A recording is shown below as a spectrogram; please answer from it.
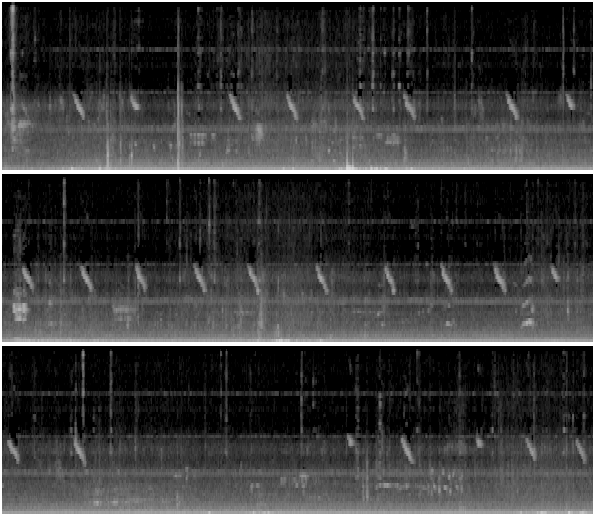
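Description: A small bird calling over and over with short, high, falling chirps, about one or two a second, over a steady low hum and a few dull thumps.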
